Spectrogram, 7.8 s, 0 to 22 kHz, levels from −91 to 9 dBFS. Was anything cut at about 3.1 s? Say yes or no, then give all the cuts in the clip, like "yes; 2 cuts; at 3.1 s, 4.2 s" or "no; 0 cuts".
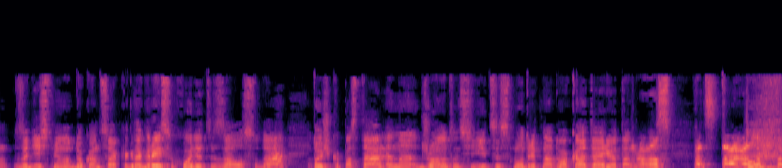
yes; 1 cut; at 3.1 s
